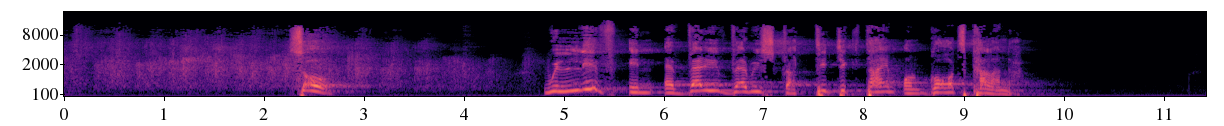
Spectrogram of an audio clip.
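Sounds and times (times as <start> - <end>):
audience clapping hands: 0.0 - 5.8
speech: 2.4 - 2.8, 4.8 - 9.6.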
